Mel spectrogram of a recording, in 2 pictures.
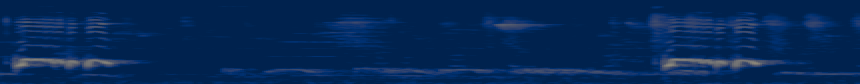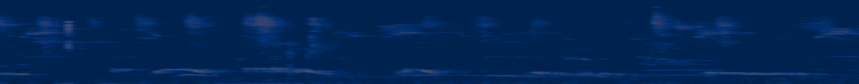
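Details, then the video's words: Local Zebra dove of the Jogoboyo type, said to invite good fortune: two loud, bright rolling coo phrases about three seconds apart, with softer, lower cooing from other doves running continuously underneath. "SUARA PERKUTUT LOKAL JOGOBOYO"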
